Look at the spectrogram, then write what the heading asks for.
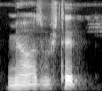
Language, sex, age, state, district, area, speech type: Kashmiri, male, 18-30, Jammu and Kashmir, Kulgam, rural, spontaneous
